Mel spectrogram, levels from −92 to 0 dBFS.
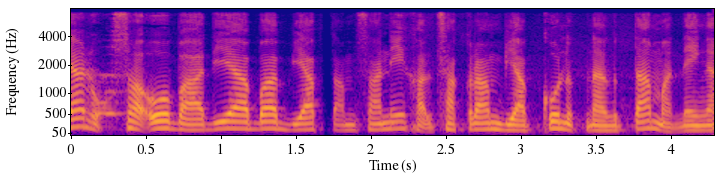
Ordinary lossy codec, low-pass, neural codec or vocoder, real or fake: none; 7.2 kHz; codec, 16 kHz, 0.9 kbps, LongCat-Audio-Codec; fake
